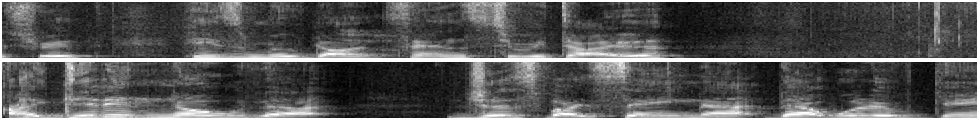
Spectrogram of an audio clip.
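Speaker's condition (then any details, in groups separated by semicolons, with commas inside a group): Cerebral palsy; since birth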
